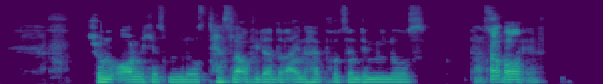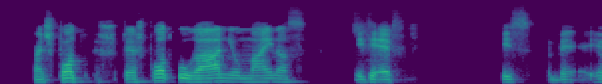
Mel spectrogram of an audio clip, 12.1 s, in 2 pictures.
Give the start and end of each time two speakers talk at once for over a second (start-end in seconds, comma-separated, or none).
none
